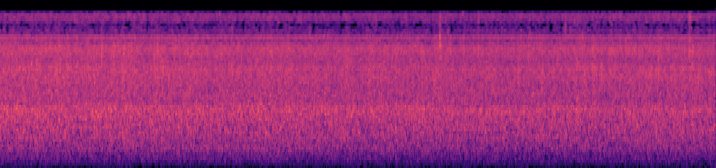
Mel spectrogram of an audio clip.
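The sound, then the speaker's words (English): Steady summer rain on a very hot day pours down in a continuous, dense hiss, loud, with no pauses or voices, just an even wash of falling water throughout. “I'm not even sure if you can hear me through the rain.”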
